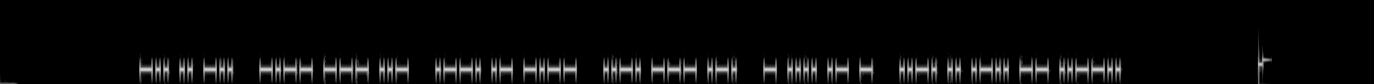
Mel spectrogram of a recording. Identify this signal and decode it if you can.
Morse code, heard as a keyed tone, about 30 wpm, 700 Hz. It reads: DID YOU PAY FOR THAT FILM?
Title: Sentences from Top 1000 Words - Review Part 3 - 30wpm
